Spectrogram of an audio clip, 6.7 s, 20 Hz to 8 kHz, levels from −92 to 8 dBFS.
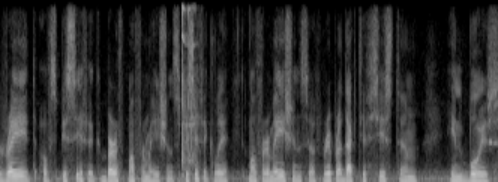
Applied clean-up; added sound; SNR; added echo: none; Glass / Liquid; 17 dB; none.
